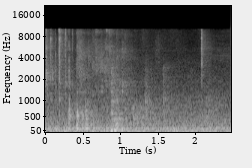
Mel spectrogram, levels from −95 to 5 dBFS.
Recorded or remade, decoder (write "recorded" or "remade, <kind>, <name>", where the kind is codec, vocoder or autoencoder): remade, vocoder, BigVGAN v2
